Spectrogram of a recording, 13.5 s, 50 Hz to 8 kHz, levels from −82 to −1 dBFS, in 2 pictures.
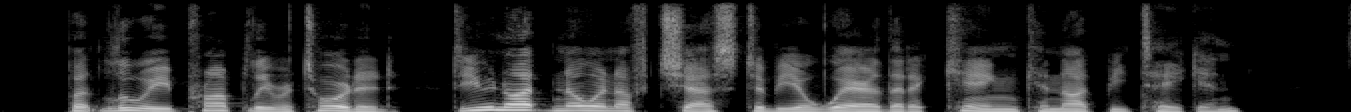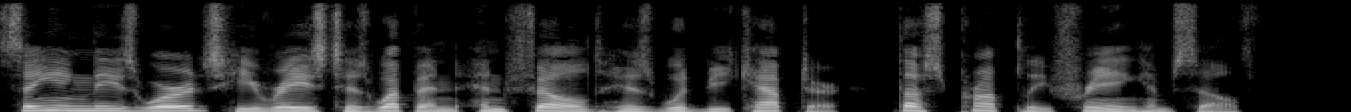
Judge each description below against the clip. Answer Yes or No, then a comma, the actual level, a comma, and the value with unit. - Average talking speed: Yes, average, 170 wpm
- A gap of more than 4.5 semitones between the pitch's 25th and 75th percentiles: Yes, average, 4.9 semitones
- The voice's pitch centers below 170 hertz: Yes, low, 135 Hz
